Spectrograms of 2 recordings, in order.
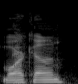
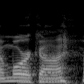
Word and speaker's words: Morricone: Morricone. – Yeah, Morricone.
